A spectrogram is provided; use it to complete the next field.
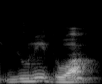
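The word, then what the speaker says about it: UNIDROIT: written as draw it in English but it's pronounced properly as Unida uh and the body that maintains is United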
